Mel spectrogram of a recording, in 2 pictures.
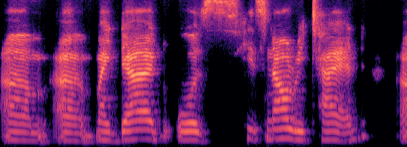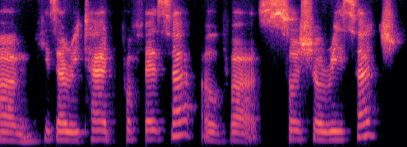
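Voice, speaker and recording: A woman in her forties from Uganda, speaking as a guest at a panel discussion, measured with frequent fillers. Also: lowish voice, a bit bright.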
